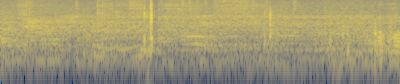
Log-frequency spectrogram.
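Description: Indistinct voices and background chatter, with a single sharp knock a little under a second in.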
